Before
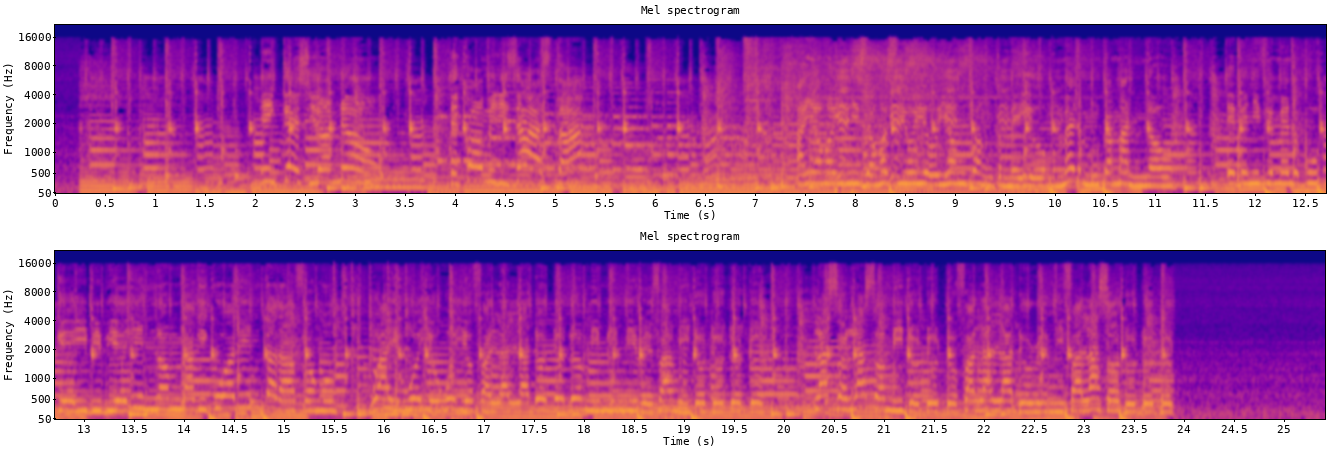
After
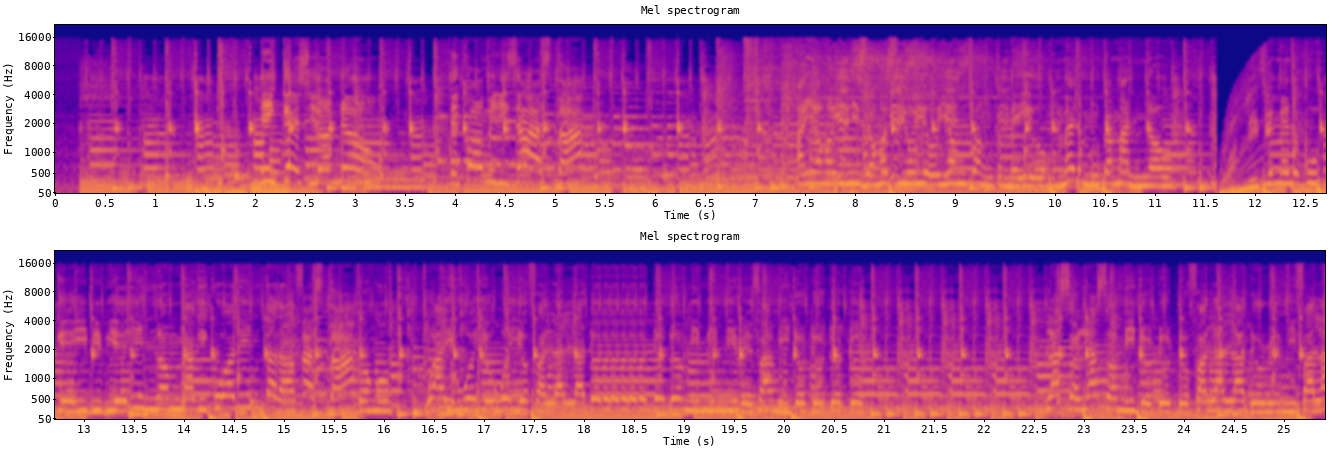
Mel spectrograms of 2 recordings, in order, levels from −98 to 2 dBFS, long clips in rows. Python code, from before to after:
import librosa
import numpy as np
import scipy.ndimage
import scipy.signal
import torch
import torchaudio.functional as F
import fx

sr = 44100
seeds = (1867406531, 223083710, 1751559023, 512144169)

y = fx.edit(x, sr, fx.clip_gain(start_s=1.33, length_s=1.02, db=5.5),
    fx.duplicate(start_s=4.76, length_s=0.55, to_s=15.18),
    fx.tape_start(start_s=11.62, length_s=0.55),
    fx.stutter(start_s=17.54, slice_s=0.09, count=6),
    fx.repeat(start_s=19.79, length_s=0.44, count=4), tone=tone)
